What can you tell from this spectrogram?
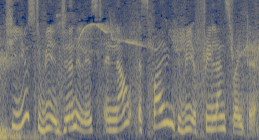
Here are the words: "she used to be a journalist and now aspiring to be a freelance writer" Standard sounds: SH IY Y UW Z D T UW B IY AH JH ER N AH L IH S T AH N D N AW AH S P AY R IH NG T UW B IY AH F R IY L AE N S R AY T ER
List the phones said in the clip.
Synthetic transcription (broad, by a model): SH IY Y UW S T UW B IY AH JH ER N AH L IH S T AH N N AW AH S P AY R IH NG T UW B IY AH F R IY L AE N S R AY T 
